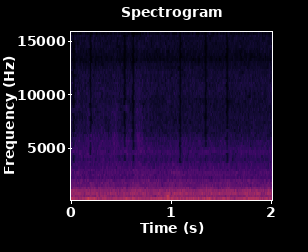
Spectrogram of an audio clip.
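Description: Steady background hum of room tone, with no distinct knocks or clinks.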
